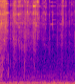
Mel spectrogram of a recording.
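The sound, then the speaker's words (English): A bunch of keys jangles and clinks as it is unclipped, a steady scatter of bright metallic chinks over a second and a half, with no one speaking. “Then unclip them for a sec. Let's take a look at these scary keys.”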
